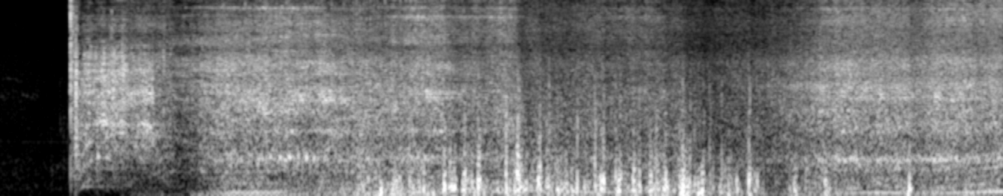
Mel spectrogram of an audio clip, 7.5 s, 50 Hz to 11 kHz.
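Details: Freshly rebuilt, pre-lubed F-head four-cylinder in a CJ5 snowblower Jeep on first start-up, heard at the rear through the homemade muffler copied from the factory one; cranks briefly, catches and settles into a steady, throaty idle with even pulses. Normal start.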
